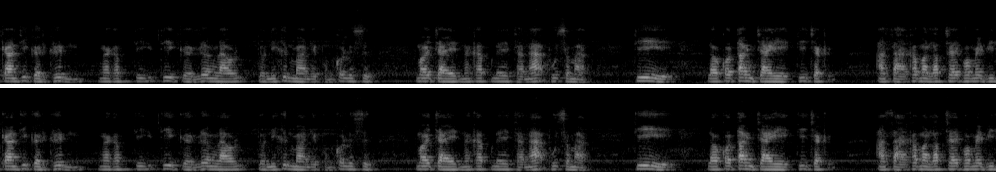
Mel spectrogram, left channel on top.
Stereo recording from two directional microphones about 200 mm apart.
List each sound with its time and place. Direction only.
0.0 s speech: centre (ahead or behind)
